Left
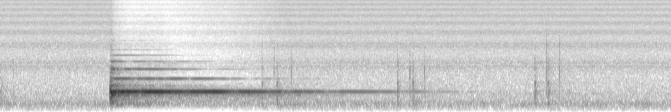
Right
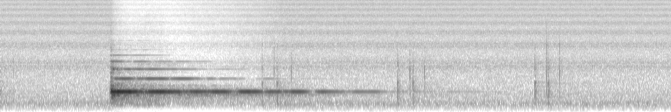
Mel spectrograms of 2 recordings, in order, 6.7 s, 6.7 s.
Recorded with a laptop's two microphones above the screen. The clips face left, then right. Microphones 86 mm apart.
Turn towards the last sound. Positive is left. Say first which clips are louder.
# right 1 dB
turn(degrees=50)  # may be behind; listen again after turning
